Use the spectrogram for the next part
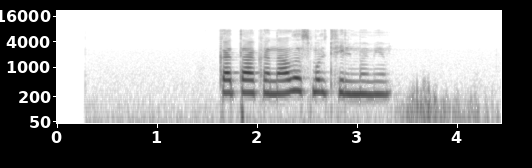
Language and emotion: Russian, neutral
